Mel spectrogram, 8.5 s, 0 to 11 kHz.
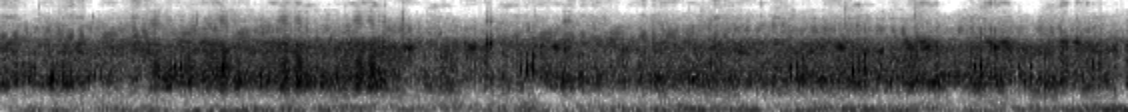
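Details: Frogs call together in lotus rice paddies in Echizen, Fukui, Japan, recorded 12 June 2021. The species include Japanese tree frog, pond frog, wrinkled frog, Schlegel's green tree frog and forest green tree frog. Layered trilling croaks swell and fade slightly.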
